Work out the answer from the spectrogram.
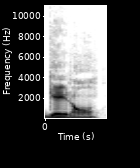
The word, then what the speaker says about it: Gueydan: at the Barn Lounge in Gaydon, Louisiana. And that's spelled Gueydan, Louisiana.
